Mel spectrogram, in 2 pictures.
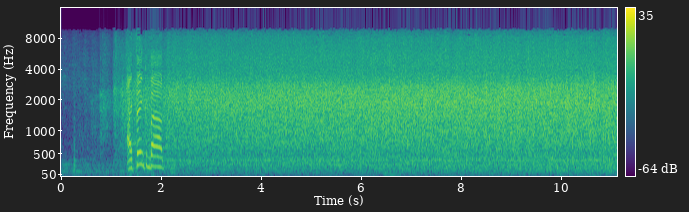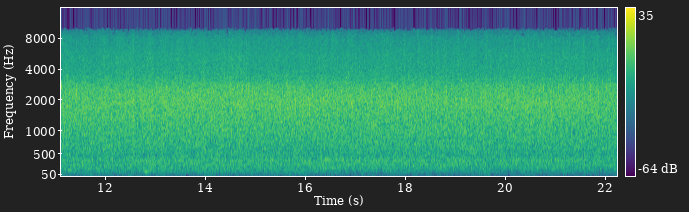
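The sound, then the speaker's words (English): Sustained applause from many people in a legislative chamber, steady and dense after a brief voice at the start, continuing evenly without a break, as people turn to look at a bank president seated in the gallery. “And applause in the chamber as people turn to look at Leonard Abbas”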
